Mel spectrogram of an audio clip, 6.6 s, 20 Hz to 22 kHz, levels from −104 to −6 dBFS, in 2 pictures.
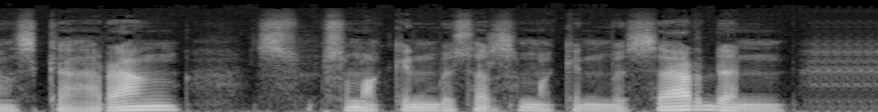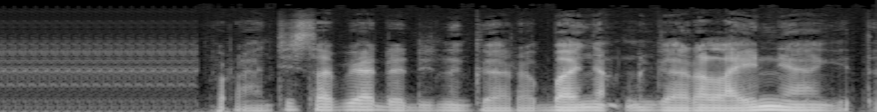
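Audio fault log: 3.08–4.04 s, system hang loop: right after "besar semakin besar dan" the speech freezes into a rapid, rasping stutter. A single 40 ms fragment repeats 24 times at 25 Hz, giving a coarse buzz with a machine-gun edge. The computer or its audio driver stalled while the sound hardware kept replaying the last filled ring buffer, which fits a buffer holding 40 ms of audio. About a second of the real speech is lost.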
